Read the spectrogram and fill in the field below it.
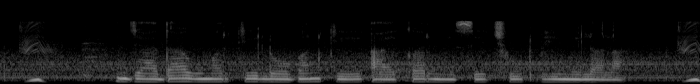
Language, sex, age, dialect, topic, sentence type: Bhojpuri, female, 31-35, Western, banking, statement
